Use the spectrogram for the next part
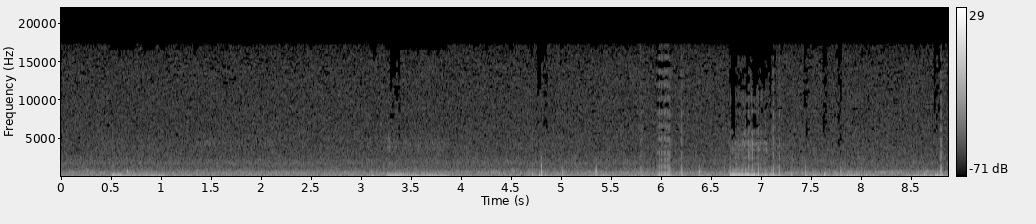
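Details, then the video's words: Apolo, a sleeping English Bulldog, snores in low, rasping rumbles. Three short snores come a few seconds apart, with a steady hum and faint clicks between them. "Bulldog inglés, Apolo roncando."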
